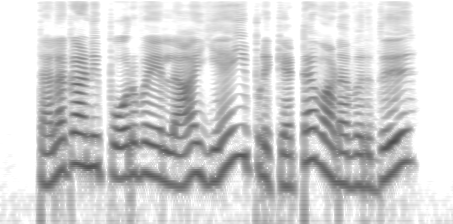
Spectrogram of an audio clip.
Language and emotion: Tamil, disgusted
